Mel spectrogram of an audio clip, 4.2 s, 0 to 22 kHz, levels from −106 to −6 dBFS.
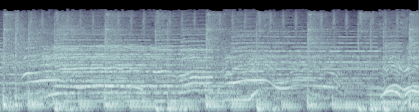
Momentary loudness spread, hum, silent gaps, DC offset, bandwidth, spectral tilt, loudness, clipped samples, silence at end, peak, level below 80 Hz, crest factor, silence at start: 4 LU; none; none; under 0.1%; 16 kHz; -3 dB/octave; -17 LUFS; under 0.1%; 0 s; -4 dBFS; -34 dBFS; 14 dB; 0 s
